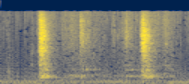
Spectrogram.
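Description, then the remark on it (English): A metal door, leading to an airlock, being opened: two sharp clanking thumps about a second and a half apart, over a steady low background hum with no voices. “There's a metal door, Hap. Let's see if we can open it.”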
